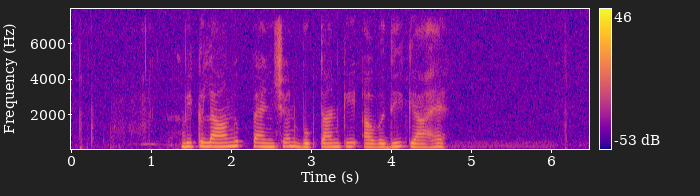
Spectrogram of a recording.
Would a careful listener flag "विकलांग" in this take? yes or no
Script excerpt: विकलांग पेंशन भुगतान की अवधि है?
no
